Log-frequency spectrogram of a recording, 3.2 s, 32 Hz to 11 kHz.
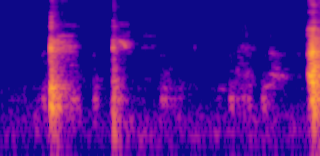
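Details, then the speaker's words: Adult speaker with a hoarse, lost voice coughing mid-talk: three harsh, explosive coughs with a pause between the second and third: coughing fit. "have no mercy. Where was I? That's how they my voice is gone now. I sound like I'm 50 and I smoke 20 a day."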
